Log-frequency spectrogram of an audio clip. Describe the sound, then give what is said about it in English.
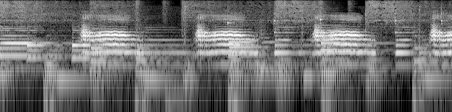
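A cat meows repeatedly in a steady rhythm, about four drawn-out, insistent cries, loud and clear with no talking. “Cat. Cat. Can you see the cat?”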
